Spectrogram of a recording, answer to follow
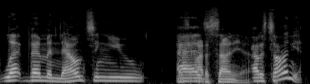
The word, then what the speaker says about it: Adesanya: Whenever he's on Ariel, they at some point will broach the topic of how his name is actually Adesanya.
